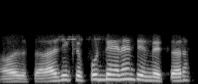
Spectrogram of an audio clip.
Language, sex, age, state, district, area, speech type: Kannada, male, 18-30, Karnataka, Shimoga, rural, conversation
